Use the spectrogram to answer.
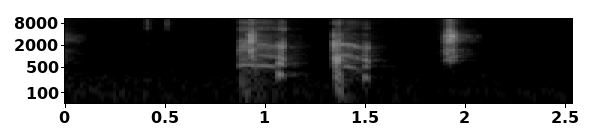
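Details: Mysterious cough heard unnoticed in background of a VTuber livestream, unclear whose; plain cough.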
